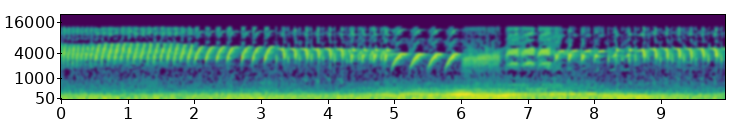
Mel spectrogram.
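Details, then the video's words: Canary song used as a master recording for training young canaries: long rolling trills, rapid repeated whistled notes sweeping downward, then buzzy and chattering phrases, high-pitched and continuous with a faint low hum beneath. "KENARI GACOR NGEROL PANJANG COCOK UNTUK MASTERAN SEGALA BAHAN KENARI"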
